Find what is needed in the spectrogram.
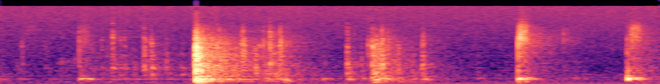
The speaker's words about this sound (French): Et elle ferme la porte.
